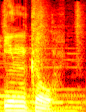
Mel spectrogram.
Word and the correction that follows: Инкал: Инкал. Третьего ударения здесь нет.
